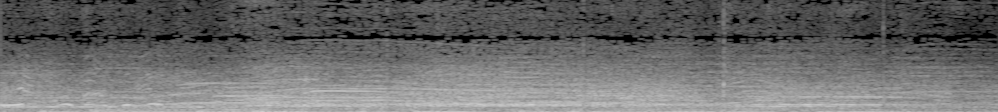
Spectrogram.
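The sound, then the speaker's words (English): A concert crowd sings a cover together, with many voices blended into a loud, swelling roar of singing and cheers that holds steady before tapering off near the end. “surrounded by friends swaying and hugging her, the whole room turned away from the stage and singing up to her”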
